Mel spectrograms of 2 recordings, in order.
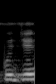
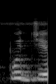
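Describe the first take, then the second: First: पूज्य with short u, puj-ya; wrong pronunciation. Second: पूज्य with long oo, pooj-ya; correct pronunciation. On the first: Teacher showing a misspelling, पूज्य said with short u. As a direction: clip the u of पूज्य. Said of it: "पूज्य नहीं होता". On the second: Teacher correcting learners, पूज्य said with long oo. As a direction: lengthen the u of पूज्य. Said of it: "प में बड़े ऊ की मात्रा". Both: Shown as a demonstration.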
